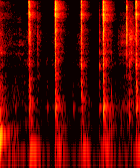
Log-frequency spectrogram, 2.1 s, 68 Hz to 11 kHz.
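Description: Front-panel rotary selector switch of a Rohde & Schwarz ESM 300 receiver turned by hand, clicking through its detent positions about three times a second, five clicks in all. The switch contacts are freshly cleaned with Kontakt 61 contact cleaner and it moves smoothly.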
